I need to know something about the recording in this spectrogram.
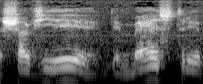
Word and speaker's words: Xavier de Maistre: o Xavier de maistre pelo menos é assim que eu pronuncia o nome do carro como eu disse alguns vídeos atrás eu sou brasileiro se lá na terra dele ele chega Xavier de mestre problema é dele para mim ele é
